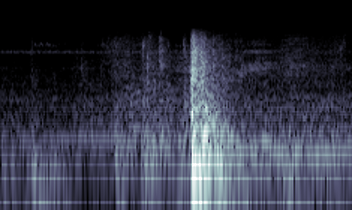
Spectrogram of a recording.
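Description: A car door slammed shut once, heard from inside the car, a little over a second in.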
